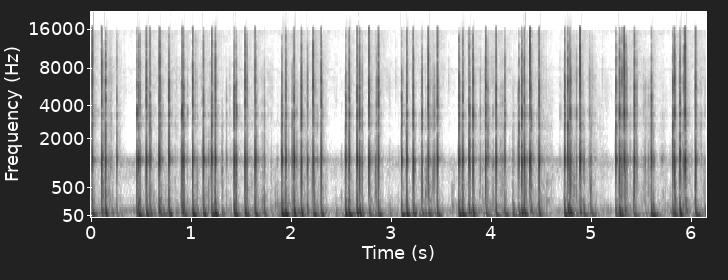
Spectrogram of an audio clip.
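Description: Long pointed acrylic nails scratch rapidly across a flat diamond painting of plastic resin drills on canvas. The result is fast, dry bursts of scratchy clicking and crackling with a low, thumpy body and bright ticking edges. The clusters come in quick rhythmic runs separated by brief pauses.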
